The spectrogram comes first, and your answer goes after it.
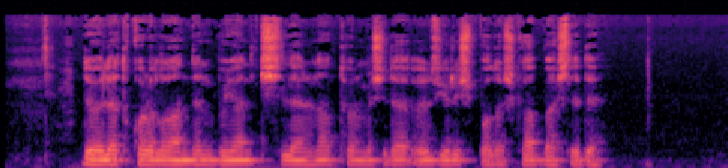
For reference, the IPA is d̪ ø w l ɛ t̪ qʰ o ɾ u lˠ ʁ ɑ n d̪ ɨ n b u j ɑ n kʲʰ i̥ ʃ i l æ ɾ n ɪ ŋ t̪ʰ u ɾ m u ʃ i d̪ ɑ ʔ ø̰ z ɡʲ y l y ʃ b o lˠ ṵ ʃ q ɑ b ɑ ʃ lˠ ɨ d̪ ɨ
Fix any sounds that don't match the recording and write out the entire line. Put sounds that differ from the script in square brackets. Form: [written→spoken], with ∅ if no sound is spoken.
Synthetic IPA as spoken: d̪ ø w l ɛ t̪ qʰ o ɾ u lˠ ʁ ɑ n d̪ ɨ n b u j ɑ n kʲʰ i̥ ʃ i l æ ɾ n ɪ ŋ t̪ʰ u ɾ m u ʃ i d̪ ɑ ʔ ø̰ z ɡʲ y [l→ɾ] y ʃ b o lˠ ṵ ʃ q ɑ b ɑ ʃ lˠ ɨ d̪ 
